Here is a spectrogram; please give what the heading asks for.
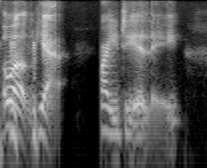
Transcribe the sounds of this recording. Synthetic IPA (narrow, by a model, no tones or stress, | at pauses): wɛlˠjæ̰ | aɪdiɨl̩ˠḭ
